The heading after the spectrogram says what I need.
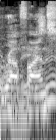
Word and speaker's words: Ralph Fiennes: Oh, Ralph Fiennes? Yeah. Ralph Fiennes, though, isn't it? He did it again. Yeah, Ralph Fiennes. Fuck you guys. That's how it's spelled, but he pronounces it Ralph Fiennes.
